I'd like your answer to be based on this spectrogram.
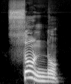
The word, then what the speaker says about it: sonno: Em italiano, escrevemos essas palavras com dois N, Sonno. Repara só na diferença da pronúncia.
